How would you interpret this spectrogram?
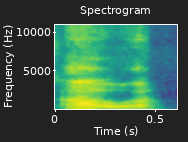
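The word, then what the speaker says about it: ܐܒܐ: In Syriac, it's abba, or again, not a very well justified rule, but there's some rule somewhere that says you're supposed to pronounce this awa. Not something I agree with, but again, do whatever your bishop tells you to do. Awa, but abba is maybe a more sort of technically correct way to say it.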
